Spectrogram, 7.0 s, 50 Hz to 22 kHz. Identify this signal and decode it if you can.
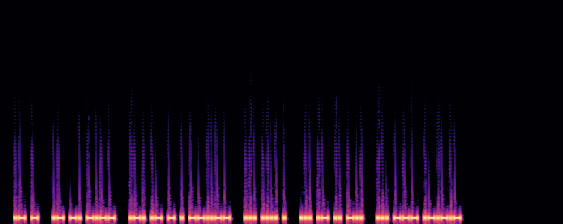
Morse code, heard as a keyed tone, about 42 wpm, 700 Hz. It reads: AT ANY RATE, SHE SAID SO.
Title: Sentences from Top 1000 Words - Review Part 4 - 45wpm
